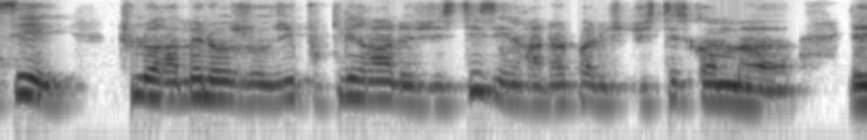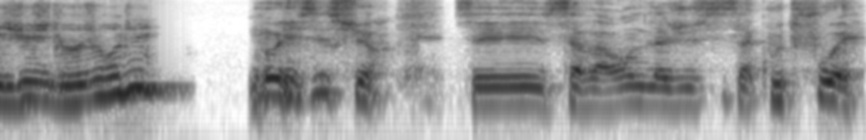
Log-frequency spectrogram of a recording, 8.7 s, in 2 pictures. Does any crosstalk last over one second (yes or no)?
no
